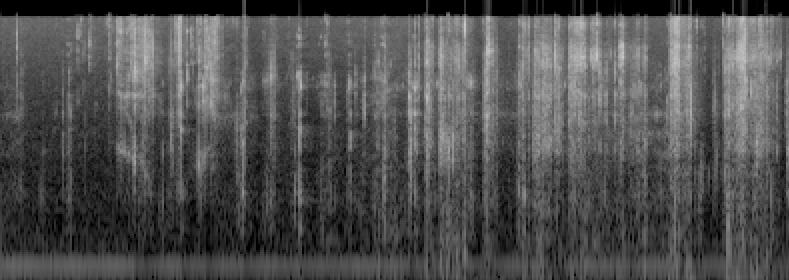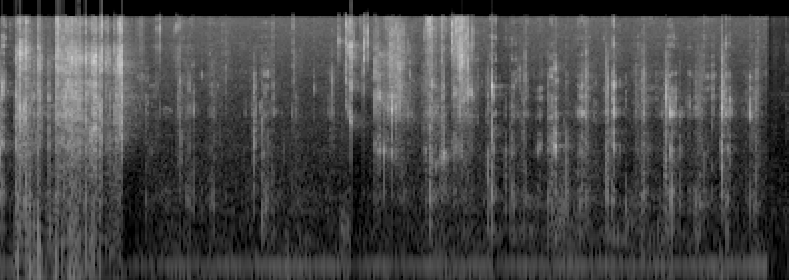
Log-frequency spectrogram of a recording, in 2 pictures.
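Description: Close-miked eating: crunchy bites into fried food followed by chewing, loudest in the middle, over a steady low hum. It cuts off abruptly at the end.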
